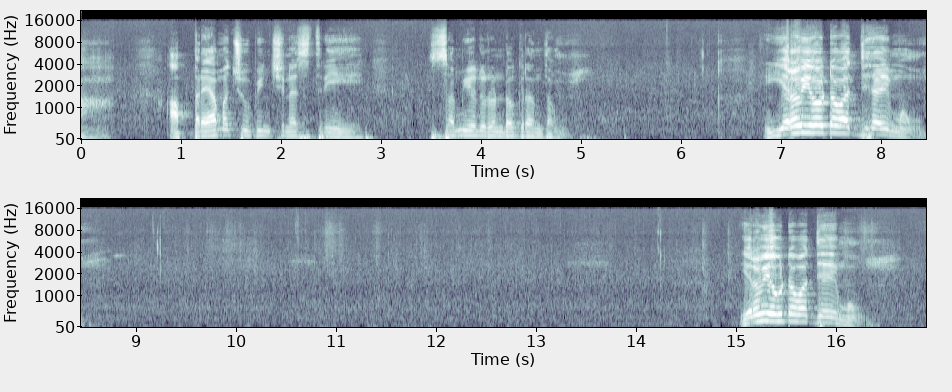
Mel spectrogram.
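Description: A man speaks with feeling into a microphone, in short bursts with pauses.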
